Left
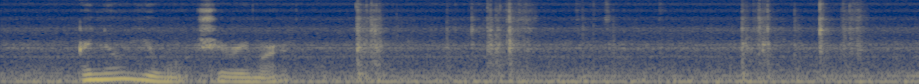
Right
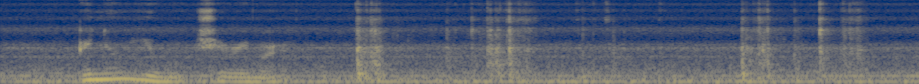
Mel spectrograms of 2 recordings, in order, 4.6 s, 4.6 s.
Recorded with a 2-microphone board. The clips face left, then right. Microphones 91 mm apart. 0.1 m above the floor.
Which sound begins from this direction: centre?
A man speaking, at 0.4 s.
